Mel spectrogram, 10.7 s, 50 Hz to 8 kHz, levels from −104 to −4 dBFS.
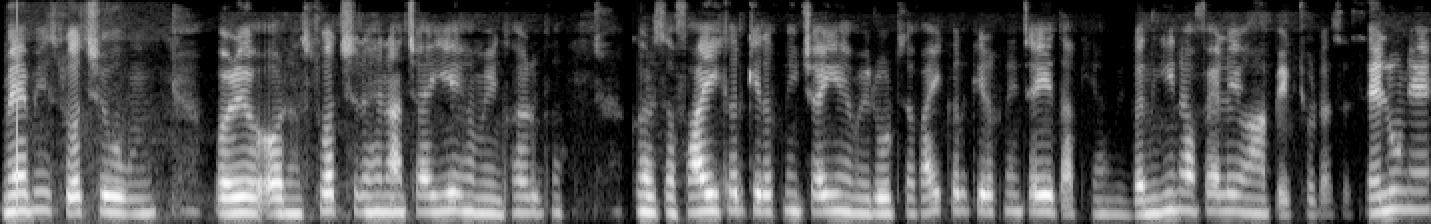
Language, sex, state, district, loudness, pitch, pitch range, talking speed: Hindi, female, Bihar, Samastipur, -17 LUFS, 215 Hz, 205-230 Hz, 185 wpm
